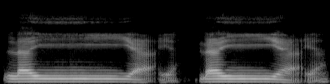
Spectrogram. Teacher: di rongga hidung itu ada suara yang melewati rongga hidung sehingga rongga hidung di sini bergetar. Tapi kalau lay, lay, nah itu enggak bergetar. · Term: gunnah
